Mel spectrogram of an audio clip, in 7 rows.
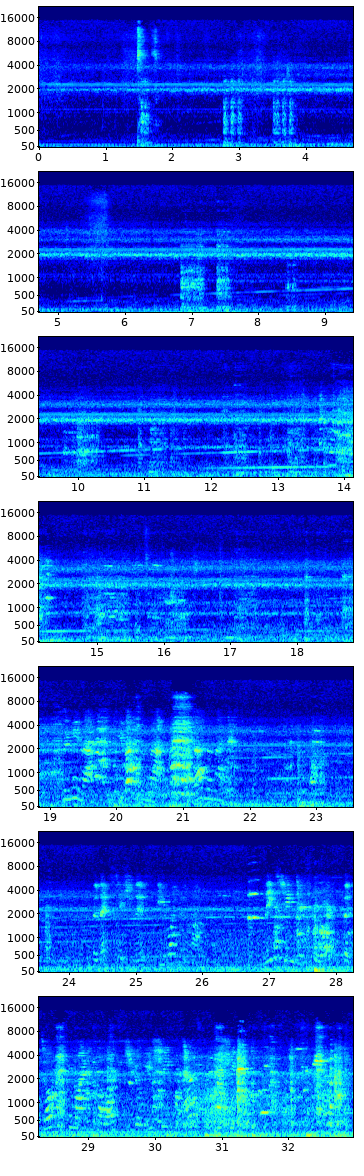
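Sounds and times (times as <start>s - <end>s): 
Joban Line train rumble: 0.0s - 32.9s.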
